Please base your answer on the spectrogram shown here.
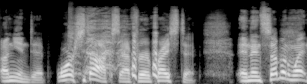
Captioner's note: laughs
